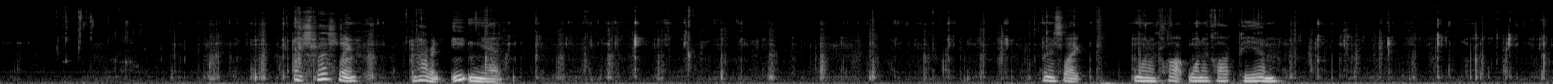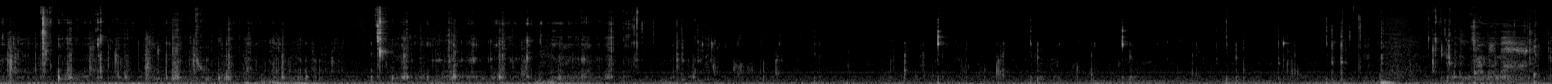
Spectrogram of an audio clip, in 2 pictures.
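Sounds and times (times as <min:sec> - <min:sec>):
chewing and crunching fried food: 0:00.0 - 0:31.0
soft mouth sounds: 0:29.2 - 0:31.0.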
